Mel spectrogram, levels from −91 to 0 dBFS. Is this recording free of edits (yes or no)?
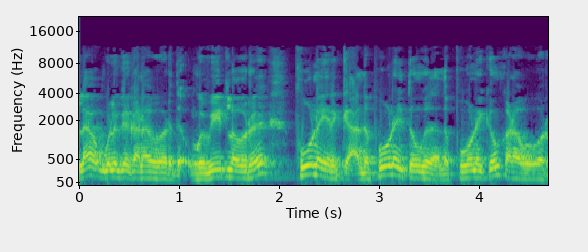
yes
